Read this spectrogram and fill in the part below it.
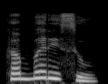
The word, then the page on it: ಘಾಬರಿಸು: kannada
